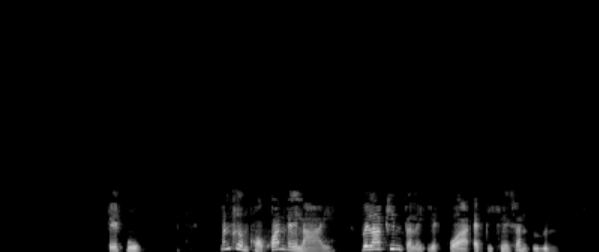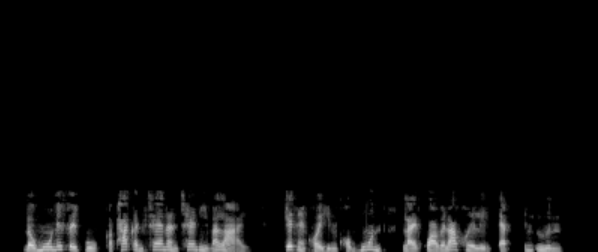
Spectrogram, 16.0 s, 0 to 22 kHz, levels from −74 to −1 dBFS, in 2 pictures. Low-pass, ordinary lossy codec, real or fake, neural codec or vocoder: 5.4 kHz; MP3, 24 kbps; real; none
